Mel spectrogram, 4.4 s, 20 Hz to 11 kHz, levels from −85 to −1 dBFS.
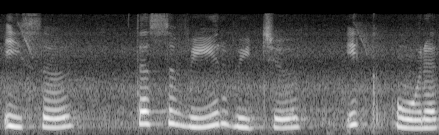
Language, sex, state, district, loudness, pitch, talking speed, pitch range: Punjabi, female, Punjab, Kapurthala, -15 LUFS, 235 Hz, 70 wpm, 215-295 Hz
